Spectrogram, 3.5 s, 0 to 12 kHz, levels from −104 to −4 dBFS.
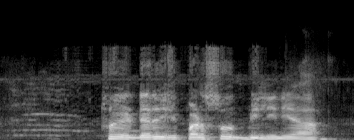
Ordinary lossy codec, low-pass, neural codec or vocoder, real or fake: Opus, 16 kbps; 7.2 kHz; none; real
